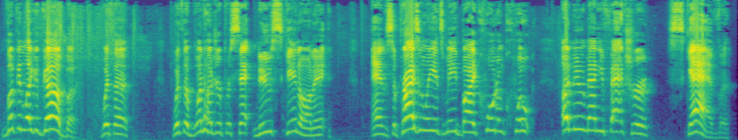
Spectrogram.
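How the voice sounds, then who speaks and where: Female gaming host: bright, forceful, fairly high voice, casual and animated, loose informal delivery with swearing. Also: a little slow. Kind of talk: casual excited game news commentary.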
